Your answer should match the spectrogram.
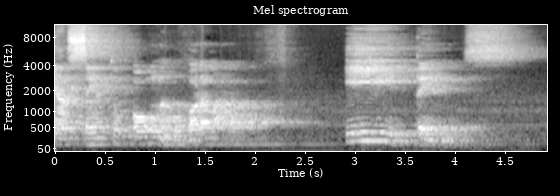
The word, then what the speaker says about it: itens: Itens. O i é mais forte, paroxítona.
